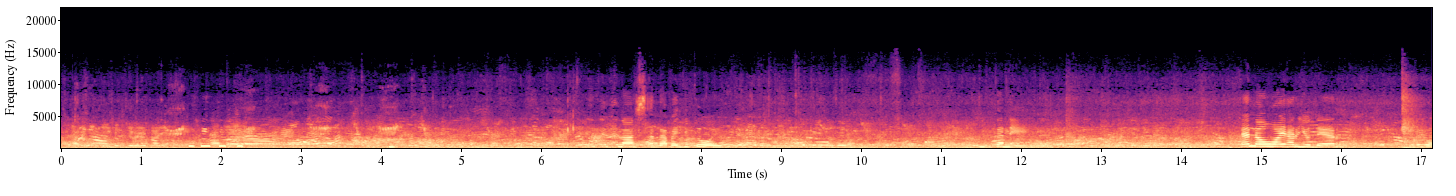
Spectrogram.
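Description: Several people talk all around outdoors.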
